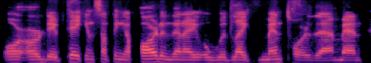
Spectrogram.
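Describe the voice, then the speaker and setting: A man's voice: mid-range voice, steady tone, a little fast, no echo, studio quality. A man from the Philippines, a hockey repair shop owner, chatting casually as a podcast guest, rambling with lots of "dude" and "you know".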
